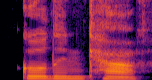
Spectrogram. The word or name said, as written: golden calf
